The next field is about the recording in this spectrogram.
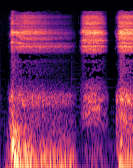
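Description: Mechanical respirator breathing effect, loud and hissing, with a long first breath followed by two shorter ones in a steady rhythm.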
